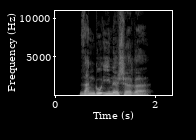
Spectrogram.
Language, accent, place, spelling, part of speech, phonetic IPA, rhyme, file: German, Germany, Berlin, sanguinischere, adjective, [zaŋɡuˈiːnɪʃəʁə], -iːnɪʃəʁə, De-sanguinischere.ogg
- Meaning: inflection of sanguinisch: 1. strong/mixed nominative/accusative feminine singular comparative degree 2. strong nominative/accusative plural comparative degree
